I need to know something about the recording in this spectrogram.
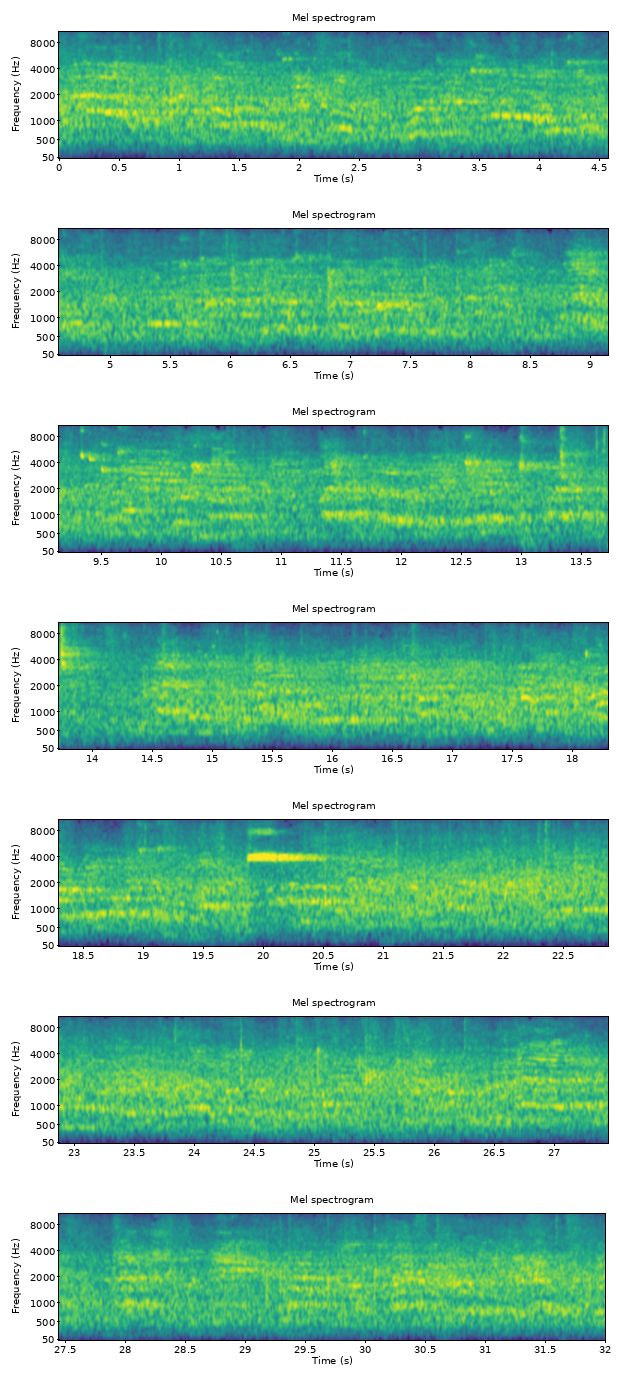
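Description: Basketball game on a hardwood gym court: the ball bouncing on the floor under steady crowd noise and voices echoing through the hall. A brief high-pitched tone sounds about twenty seconds in.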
